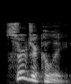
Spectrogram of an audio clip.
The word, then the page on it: surgically: British English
